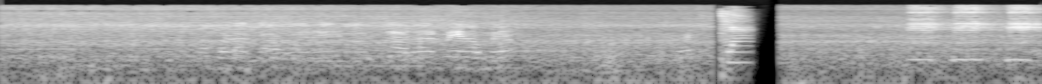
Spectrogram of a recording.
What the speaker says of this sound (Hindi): ऐसे हॉर्न मारते हैं कारवार में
